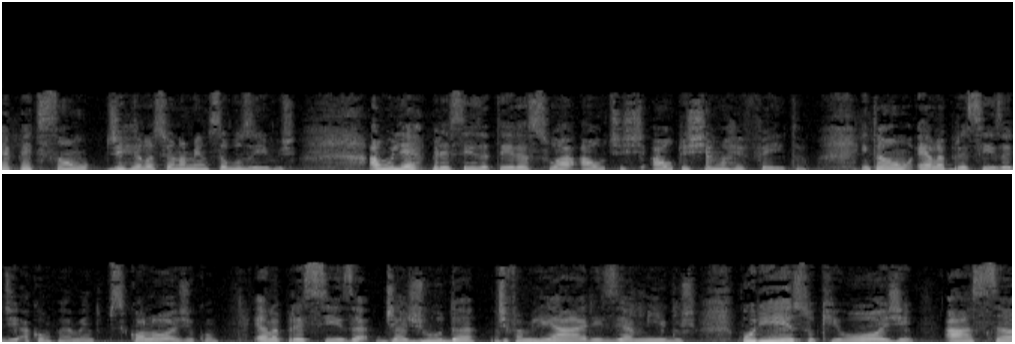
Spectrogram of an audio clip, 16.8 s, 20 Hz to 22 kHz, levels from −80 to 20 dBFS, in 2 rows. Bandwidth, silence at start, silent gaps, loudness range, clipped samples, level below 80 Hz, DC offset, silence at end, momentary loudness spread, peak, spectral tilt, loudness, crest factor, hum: 11 kHz; 0 s; none; 5 LU; under 0.1%; -52 dBFS; under 0.1%; 0 s; 14 LU; -6 dBFS; -5 dB/octave; -25 LUFS; 18 dB; none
